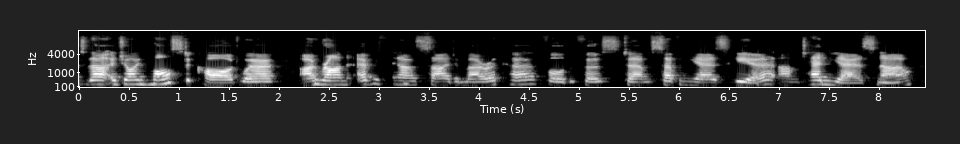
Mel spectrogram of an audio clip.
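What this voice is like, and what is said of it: Northeast accent. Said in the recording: “you still have your Northeast accent”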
